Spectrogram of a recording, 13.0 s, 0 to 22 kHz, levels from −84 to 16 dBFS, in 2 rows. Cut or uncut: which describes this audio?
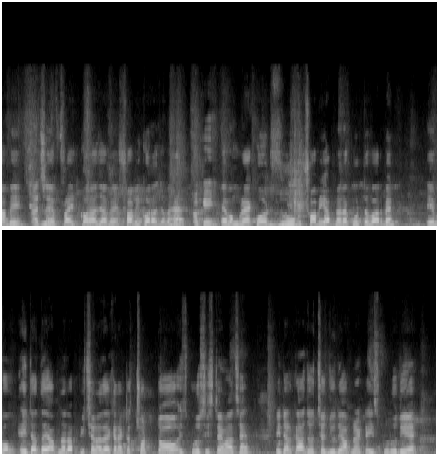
uncut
